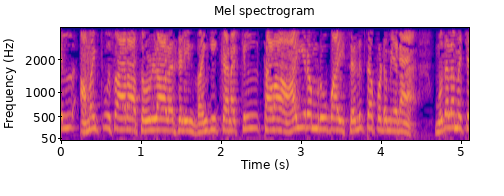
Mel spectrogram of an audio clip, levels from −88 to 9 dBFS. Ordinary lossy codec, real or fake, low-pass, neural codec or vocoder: none; real; 3.6 kHz; none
